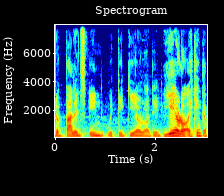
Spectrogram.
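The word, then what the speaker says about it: gyro: And then I did get a little bit of balance in with the gerro. Did yo, I think they're pronounced yero. You don't pronounce the G.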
